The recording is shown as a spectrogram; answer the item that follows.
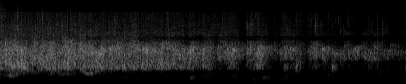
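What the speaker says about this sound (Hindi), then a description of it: "थोड़ा एक बार तालियां बजा दीजिए" Steady applause from the audience at a Hindi poetry gathering in Chandigarh, a bright, even wash of clapping that holds through and eases slightly toward the end.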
